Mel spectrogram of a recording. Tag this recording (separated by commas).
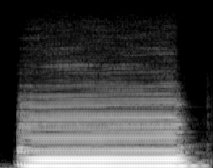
Musical instrument, Bowed string instrument, Music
